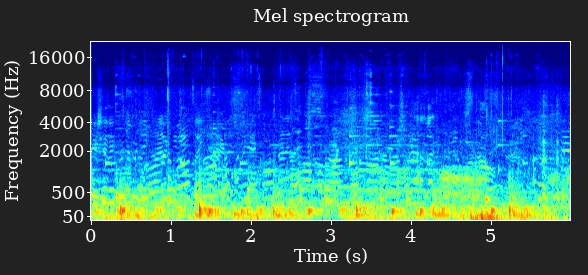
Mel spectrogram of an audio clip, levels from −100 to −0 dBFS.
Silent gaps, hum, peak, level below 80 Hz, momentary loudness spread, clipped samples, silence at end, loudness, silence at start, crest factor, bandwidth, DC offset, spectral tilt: none; none; -8 dBFS; -34 dBFS; 9 LU; under 0.1%; 0 s; -31 LUFS; 0 s; 20 dB; 9 kHz; under 0.1%; -9 dB/octave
